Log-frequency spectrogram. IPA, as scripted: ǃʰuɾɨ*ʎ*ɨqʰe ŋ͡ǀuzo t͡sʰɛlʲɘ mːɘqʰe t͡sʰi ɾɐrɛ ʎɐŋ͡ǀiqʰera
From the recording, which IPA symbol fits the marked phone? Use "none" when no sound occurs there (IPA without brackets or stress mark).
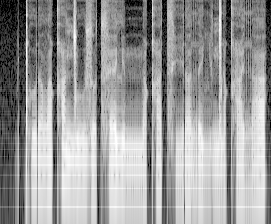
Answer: lˠ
